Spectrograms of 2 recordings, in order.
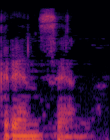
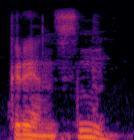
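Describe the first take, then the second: First: The final syllable has a full e vowel. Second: The final syllable's vowel is weak or dropped. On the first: The speaker calls it wrong. "it's not a full syllable here. It's not grensen with an e there" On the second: The speaker calls it right. "it just weakens... either becomes a neutral schwa or drops out"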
